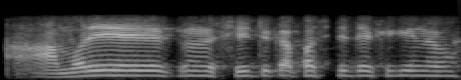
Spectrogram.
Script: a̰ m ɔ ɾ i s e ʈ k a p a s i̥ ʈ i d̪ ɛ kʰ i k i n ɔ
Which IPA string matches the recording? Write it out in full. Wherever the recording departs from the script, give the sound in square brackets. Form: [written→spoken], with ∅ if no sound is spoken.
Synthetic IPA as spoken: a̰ m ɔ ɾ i s [e→i] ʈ k a p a s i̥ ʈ i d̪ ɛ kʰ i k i n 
